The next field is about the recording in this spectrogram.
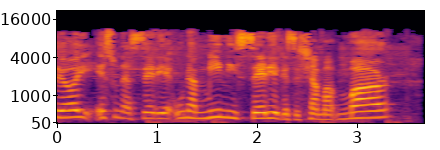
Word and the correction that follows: Mare: Ya empecé mal. Mer. Se escribe Mare, chicos.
